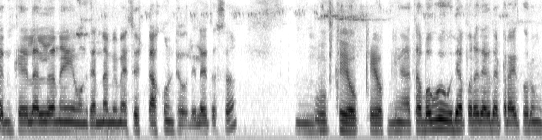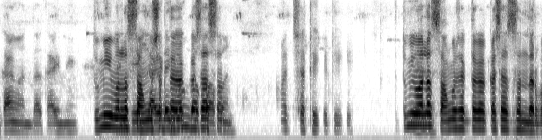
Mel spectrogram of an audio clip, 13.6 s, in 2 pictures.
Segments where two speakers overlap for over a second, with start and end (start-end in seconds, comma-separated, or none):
8.2-9.6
